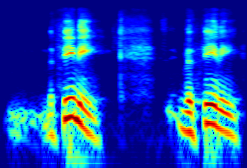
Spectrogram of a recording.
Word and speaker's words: Metheny: Tammy, who works with us, Metheny, I never pronounce her last name right. It's Metheny.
